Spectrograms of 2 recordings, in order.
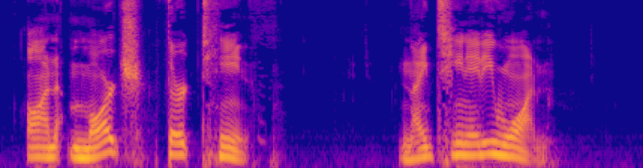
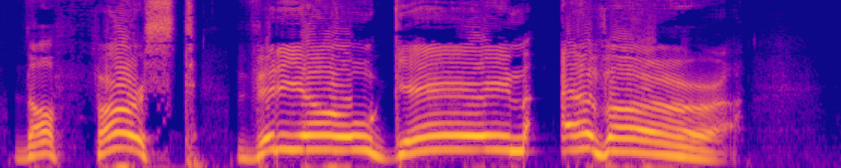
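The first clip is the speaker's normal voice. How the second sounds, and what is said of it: Loud booming announcer voice. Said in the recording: “Let me say that in a nice announcer voice. ... I hope I didn't blow your eardrums out with that.”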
